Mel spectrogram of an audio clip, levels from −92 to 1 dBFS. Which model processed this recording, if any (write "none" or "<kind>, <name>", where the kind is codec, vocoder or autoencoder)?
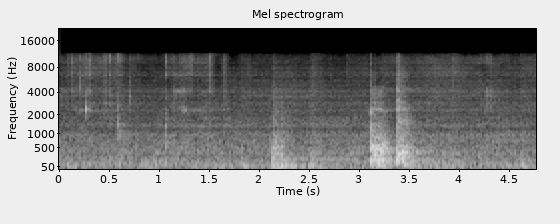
codec, SNAC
